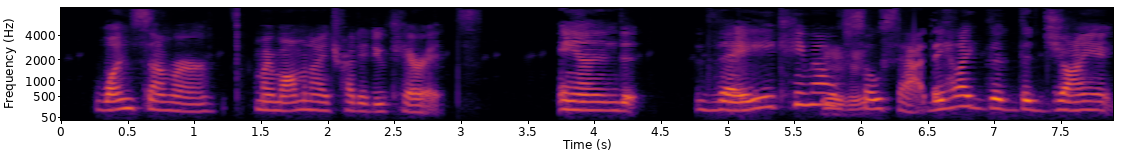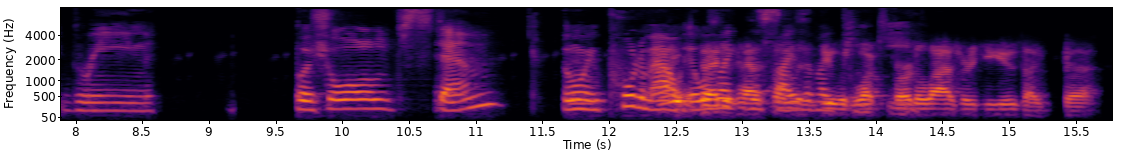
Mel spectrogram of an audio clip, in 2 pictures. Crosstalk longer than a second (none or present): present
